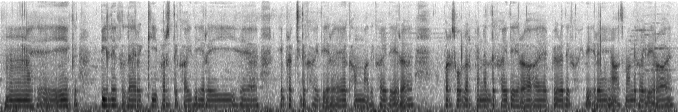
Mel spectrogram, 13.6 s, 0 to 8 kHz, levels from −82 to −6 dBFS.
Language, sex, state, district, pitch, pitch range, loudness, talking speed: Hindi, male, Chhattisgarh, Sukma, 110 Hz, 110-115 Hz, -22 LUFS, 175 wpm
